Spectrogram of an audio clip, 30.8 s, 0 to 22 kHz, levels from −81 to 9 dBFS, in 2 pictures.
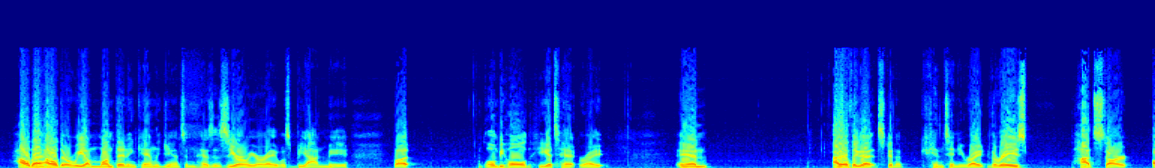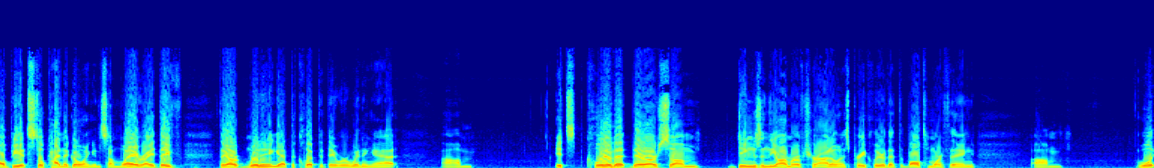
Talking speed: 165 wpm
